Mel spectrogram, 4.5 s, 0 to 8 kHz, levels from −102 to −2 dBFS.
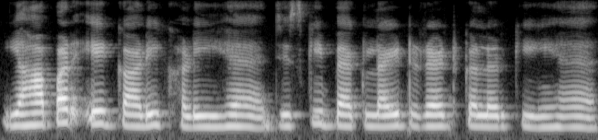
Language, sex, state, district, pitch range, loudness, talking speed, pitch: Hindi, female, Punjab, Fazilka, 195-215 Hz, -18 LUFS, 175 wpm, 205 Hz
